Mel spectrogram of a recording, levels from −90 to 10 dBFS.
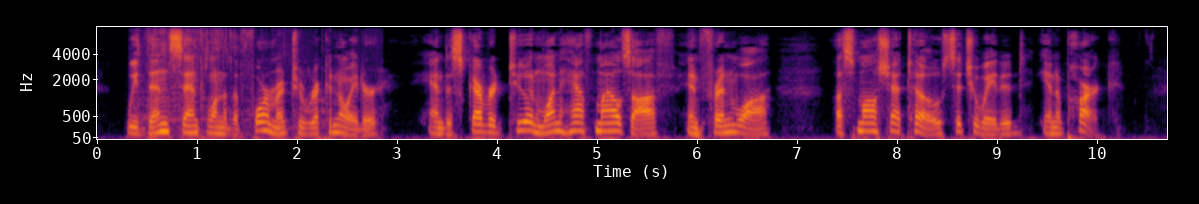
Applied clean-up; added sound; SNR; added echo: none; Sink (filling or washing); 18 dB; none.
